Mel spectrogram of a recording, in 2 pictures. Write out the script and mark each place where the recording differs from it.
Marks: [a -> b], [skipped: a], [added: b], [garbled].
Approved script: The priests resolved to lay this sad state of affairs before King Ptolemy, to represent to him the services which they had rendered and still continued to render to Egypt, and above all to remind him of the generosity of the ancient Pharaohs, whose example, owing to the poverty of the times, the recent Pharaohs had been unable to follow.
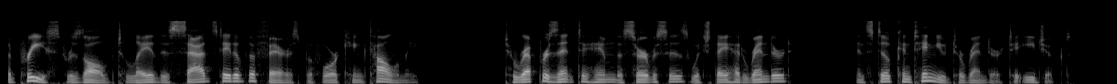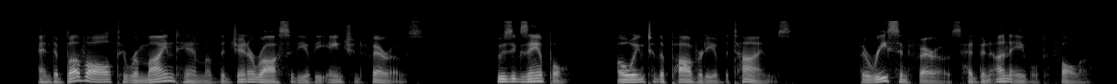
The [priests -> priest] resolved to lay this sad state of affairs before King Ptolemy, to represent to him the services which they had rendered and still continued to render to Egypt, and above all to remind him of the generosity of the ancient Pharaohs, whose example, owing to the poverty of the times, the recent Pharaohs had been unable to follow.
